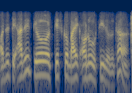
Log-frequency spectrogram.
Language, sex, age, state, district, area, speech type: Nepali, male, 30-45, West Bengal, Alipurduar, urban, conversation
